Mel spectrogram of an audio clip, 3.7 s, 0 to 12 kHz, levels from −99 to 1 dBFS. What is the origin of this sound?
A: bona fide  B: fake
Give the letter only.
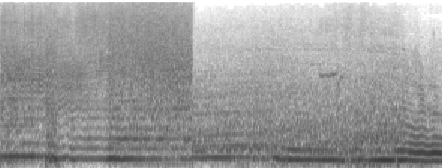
B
